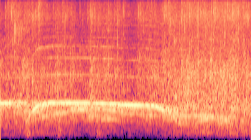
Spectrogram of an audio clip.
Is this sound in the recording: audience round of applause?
yes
